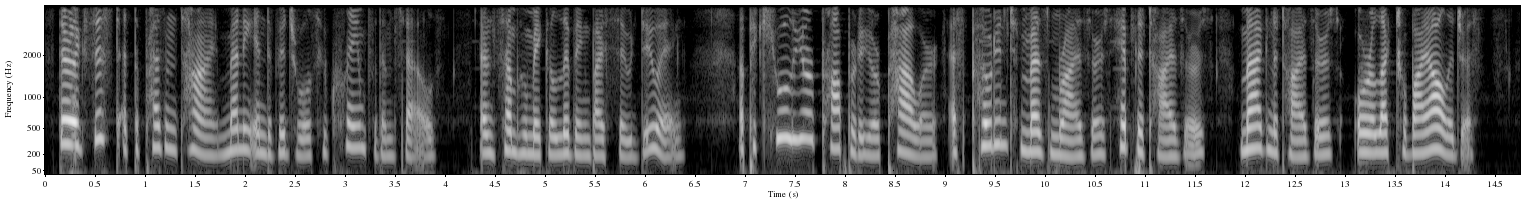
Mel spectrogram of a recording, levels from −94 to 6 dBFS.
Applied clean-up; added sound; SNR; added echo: neural separator model SepFormer WHAM!.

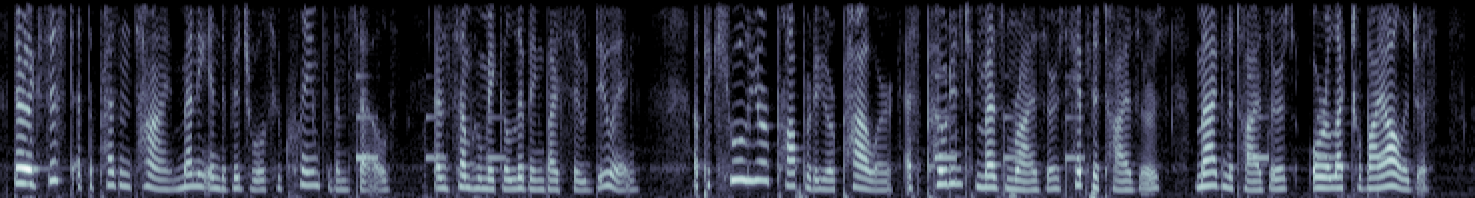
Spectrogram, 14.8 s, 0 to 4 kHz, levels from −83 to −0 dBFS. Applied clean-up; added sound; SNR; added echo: none; Guitar; 14 dB; none.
